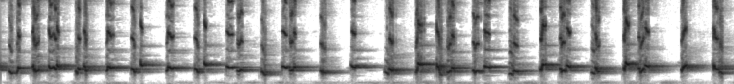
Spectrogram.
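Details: Sooty-headed bulbul recorded for caged-bird training, continuous series of sharp whistled notes with a bubbly feel, roughly three per second, varying slightly in pitch throughout.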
